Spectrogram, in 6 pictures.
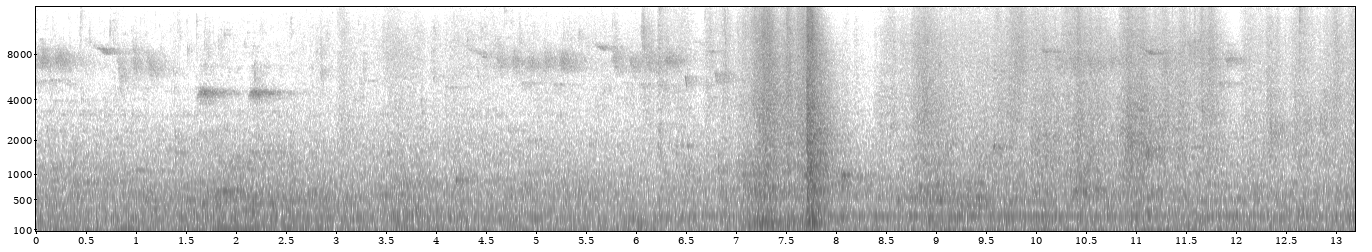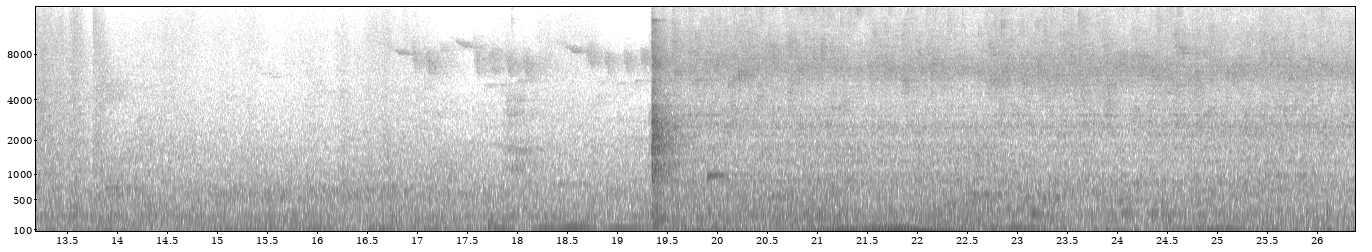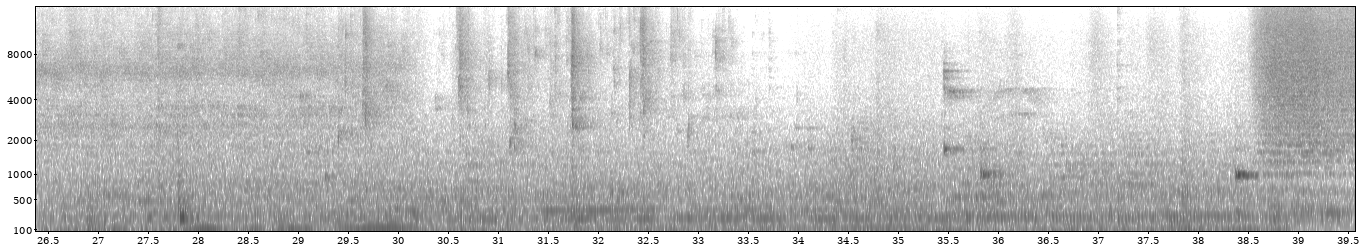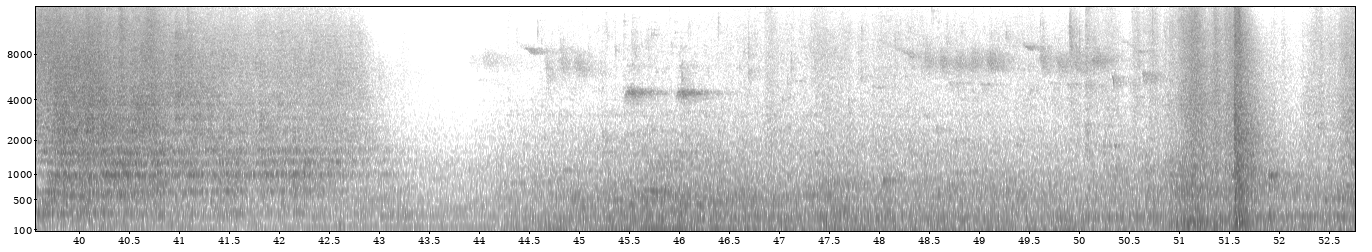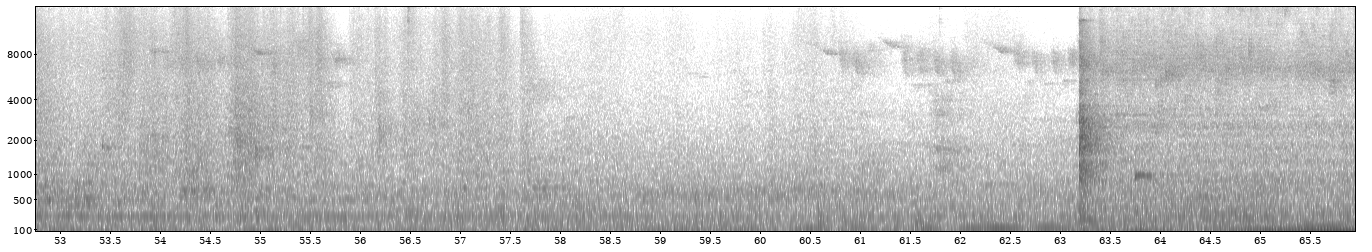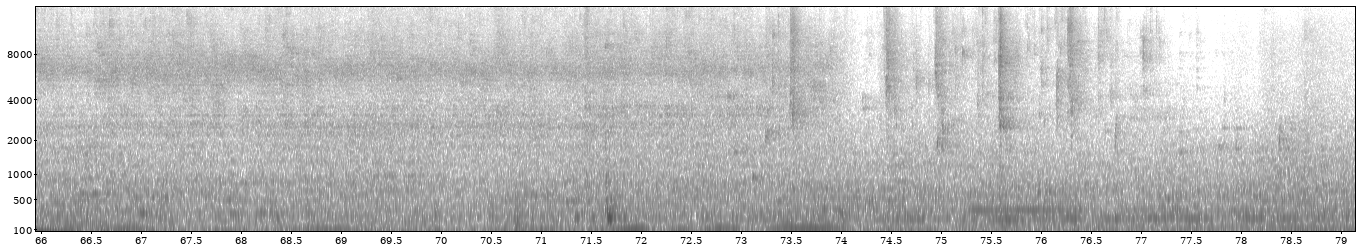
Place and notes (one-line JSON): {"title": "Cra., Medellín, Antioquia, Colombia - Baños posgrado, Universidad de Medellín", "date": "2021-09-23 13:20:00", "description": "Descripción\nSonido tónico: Baños bloque 12\nSeñal sonora: Llaves de agua, maquina de papel\nGrabado por Santiago Londoño Y Felipe San Martín", "latitude": "6.23", "longitude": "-75.61", "altitude": "1576", "timezone": "America/Bogota"}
